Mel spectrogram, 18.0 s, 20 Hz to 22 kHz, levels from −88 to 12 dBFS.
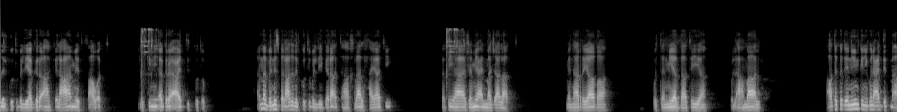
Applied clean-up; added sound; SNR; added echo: classical method WPE with log-MMSE.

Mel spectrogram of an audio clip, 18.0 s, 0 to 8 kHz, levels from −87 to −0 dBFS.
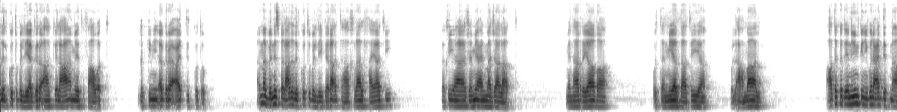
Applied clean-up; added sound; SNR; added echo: neural mask model DeepFilterNet 3.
